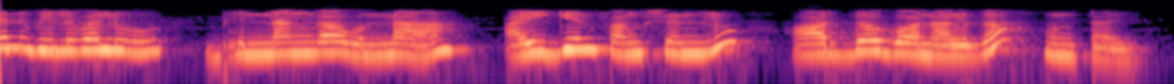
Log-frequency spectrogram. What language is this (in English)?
Telugu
